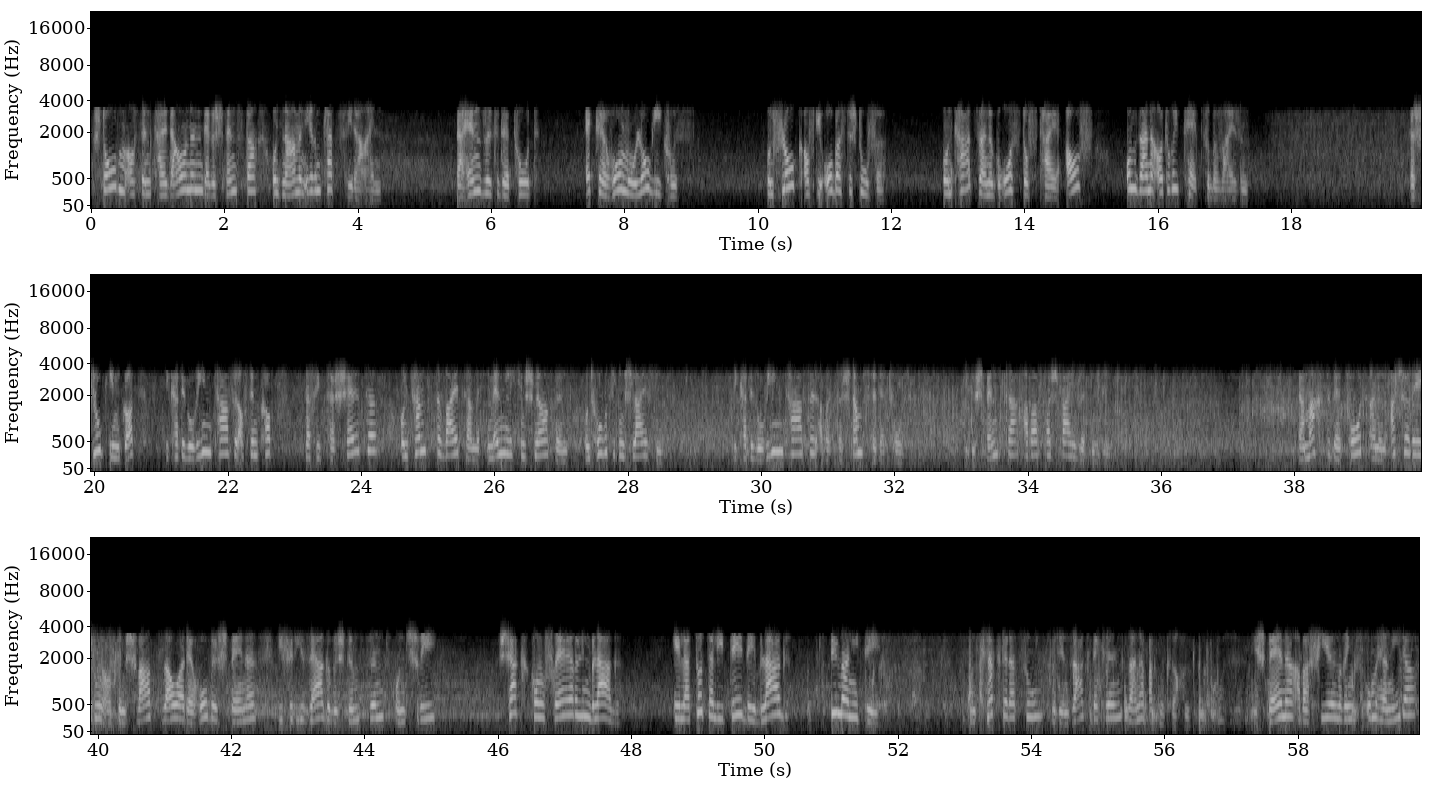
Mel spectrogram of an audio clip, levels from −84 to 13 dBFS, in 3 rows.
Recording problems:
phone-call audio; poor line; nothing above 3.5 kHz
train or aircraft noise; noticeable; throughout; 15 dB below the speech

